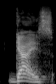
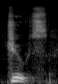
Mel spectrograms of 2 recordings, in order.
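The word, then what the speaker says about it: Guice: He just likes calling him Darius Juice because it looks like juice. I'm not going to lie. You could say it like that. You could. And get away with it. And people wouldn't think that you're like crazy. It's just the silent U.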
